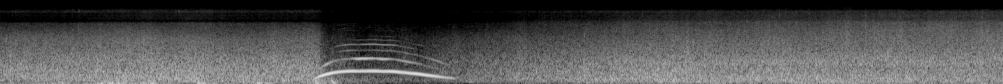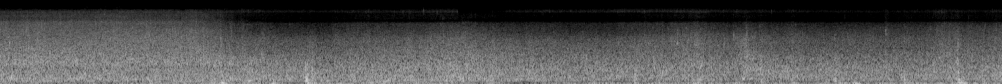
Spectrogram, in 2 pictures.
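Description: Rushing whitewater of a river rapid, a steady hiss of moving water. About three seconds in, a person lets out one long whoop that rises and then falls in pitch.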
